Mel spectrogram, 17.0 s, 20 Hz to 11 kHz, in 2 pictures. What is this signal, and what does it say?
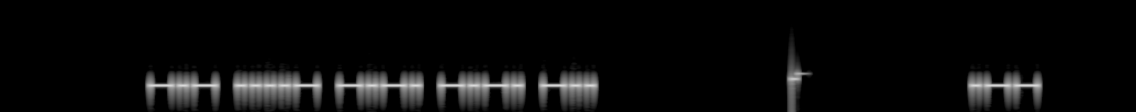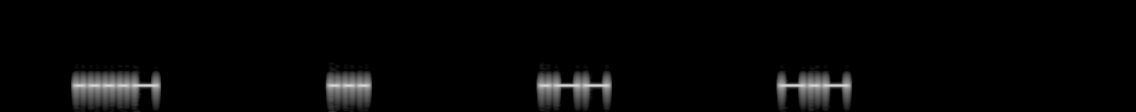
Morse code, heard as a keyed tone, about 22 wpm, spaced as for 9 wpm, 700 Hz. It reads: K4CCD W4SWK
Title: USA Call Signs - 5 Characters - 8x Character Spacing - 22wpm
